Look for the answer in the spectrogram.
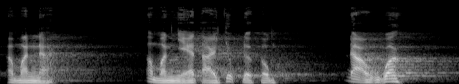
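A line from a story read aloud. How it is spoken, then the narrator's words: Lowered voice. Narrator (Vietnamese): hạ giọng nói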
